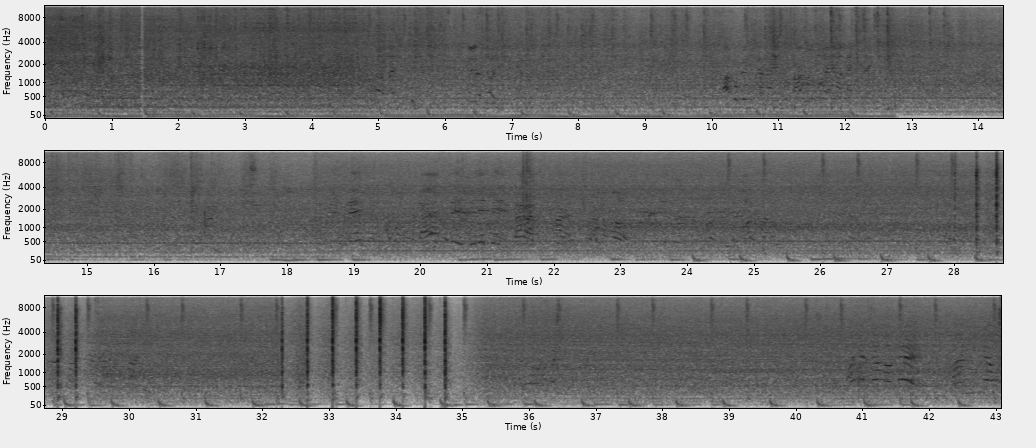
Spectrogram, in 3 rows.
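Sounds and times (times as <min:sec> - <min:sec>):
background music with low beat: 0:00.0 - 0:19.4, 0:20.5 - 0:43.0
hammer strikes: 0:24.1 - 0:35.2.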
